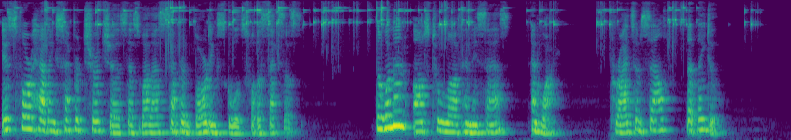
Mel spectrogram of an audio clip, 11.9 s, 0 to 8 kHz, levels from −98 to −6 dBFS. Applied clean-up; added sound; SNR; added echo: none; Wind chime; 20 dB; reverberation time 0.5 s.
